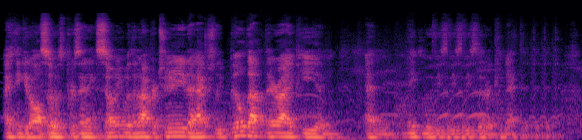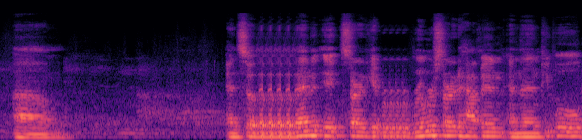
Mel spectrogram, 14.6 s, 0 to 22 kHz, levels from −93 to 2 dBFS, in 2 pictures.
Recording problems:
off-mic speech; far
room echo; slight; dies away in 0.3 s
chatter from many people; faint; throughout; 20 dB below the speech
audio stuttering; 4 times, first at 5.5 s

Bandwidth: 14.5 kHz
